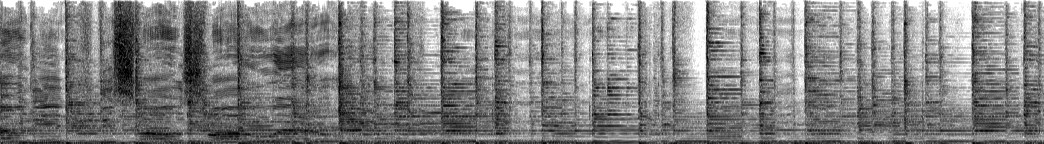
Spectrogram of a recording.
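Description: Steel-string acoustic guitar strummed in a steady rhythm: an instrumental stretch of a live acoustic song.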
